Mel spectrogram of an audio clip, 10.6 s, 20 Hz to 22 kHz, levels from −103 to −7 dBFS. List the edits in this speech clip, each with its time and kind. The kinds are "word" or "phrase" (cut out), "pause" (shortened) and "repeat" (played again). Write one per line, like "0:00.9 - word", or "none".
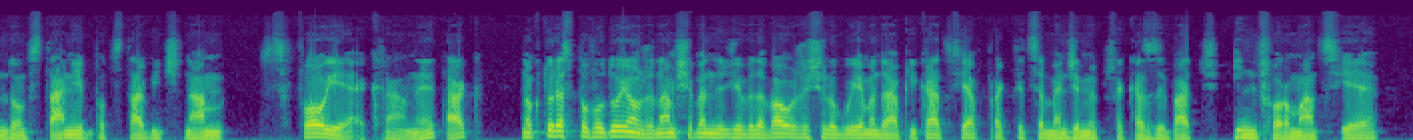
0:03.8 - pause
0:09.2 - pause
